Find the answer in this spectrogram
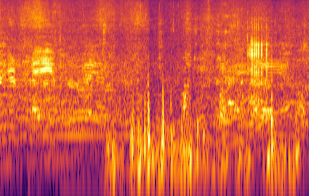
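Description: Background voices of people talking, with some wavering, bleat-like vocal sounds among the chatter.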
